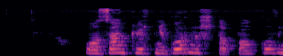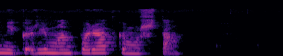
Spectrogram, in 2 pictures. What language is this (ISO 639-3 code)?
chm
